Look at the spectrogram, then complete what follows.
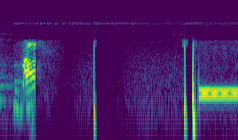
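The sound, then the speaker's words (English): Telephone line tone after a radio call-in caller drops: a brief burst of voice, then a few sharp clicks, and finally a steady tone sounding alone. “I think the caller dropped, but let's carry on.”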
